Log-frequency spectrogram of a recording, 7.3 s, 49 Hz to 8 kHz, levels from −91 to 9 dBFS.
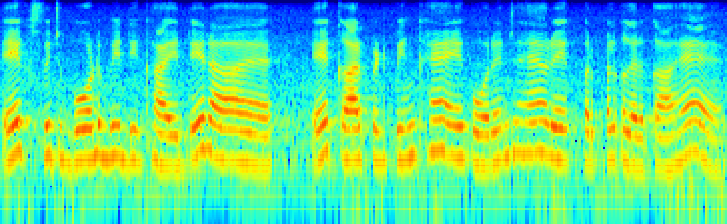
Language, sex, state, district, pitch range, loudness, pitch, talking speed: Hindi, female, Haryana, Jhajjar, 195-235 Hz, -17 LUFS, 215 Hz, 175 wpm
